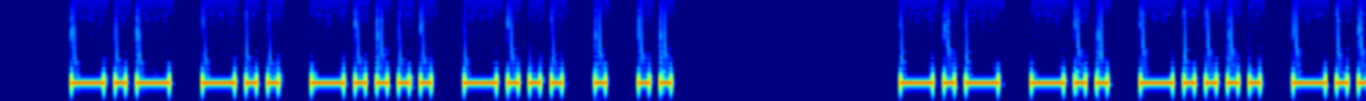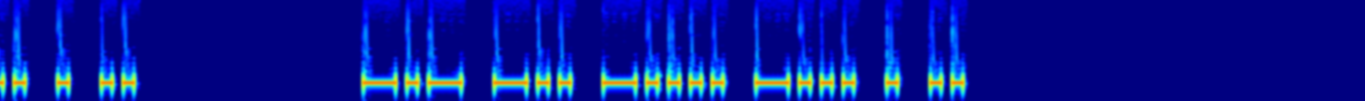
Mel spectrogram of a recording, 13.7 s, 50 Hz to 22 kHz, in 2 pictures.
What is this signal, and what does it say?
Morse code, heard as a keyed tone, about 22 wpm, 700 Hz. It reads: KD6BEI KD6BEI KD6BEI
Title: USA Call Signs - 6 Characters - Repeated 3x - 22wpm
